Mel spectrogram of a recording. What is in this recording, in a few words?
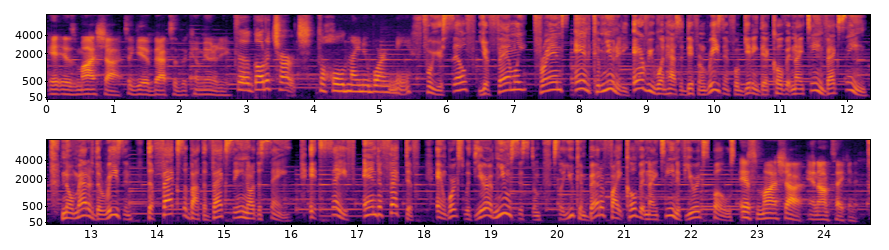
Audio English Spot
